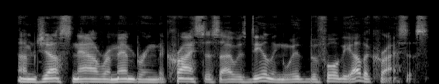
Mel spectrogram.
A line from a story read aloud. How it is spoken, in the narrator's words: he said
